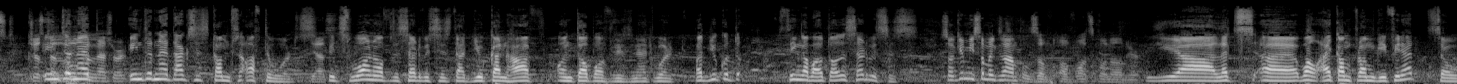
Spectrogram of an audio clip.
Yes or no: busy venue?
yes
